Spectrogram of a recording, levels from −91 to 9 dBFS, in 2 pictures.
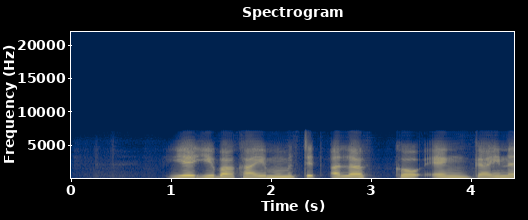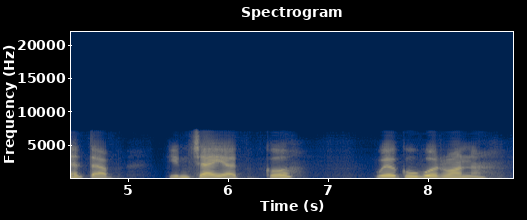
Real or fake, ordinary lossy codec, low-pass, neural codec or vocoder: fake; none; 7.2 kHz; codec, 16 kHz, 0.2 kbps, FocalCodec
